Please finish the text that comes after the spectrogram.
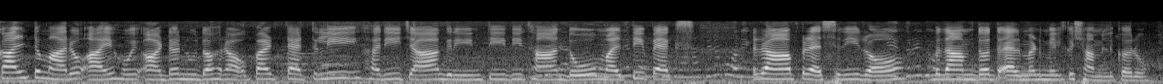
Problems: continuous background conversations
